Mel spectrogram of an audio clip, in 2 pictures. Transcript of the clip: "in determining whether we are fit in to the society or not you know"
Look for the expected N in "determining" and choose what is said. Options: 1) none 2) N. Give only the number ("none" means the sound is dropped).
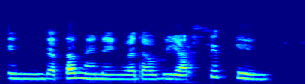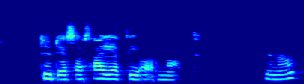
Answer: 2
